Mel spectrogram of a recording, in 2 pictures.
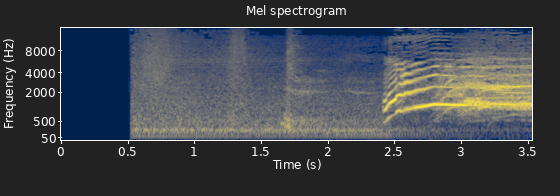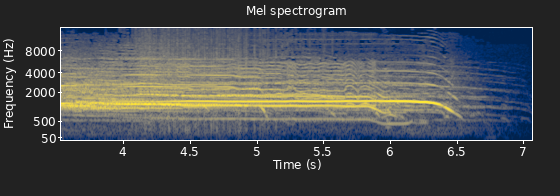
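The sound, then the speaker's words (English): After a couple of seconds of low background rumble and small noises, several women, mothers assembled to scream together, break into a loud, sustained scream, holding it for about four seconds before it trails off. “I will play the clip now of the single mom screaming.”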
